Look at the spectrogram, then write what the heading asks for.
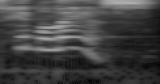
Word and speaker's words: Himalayas: it and been like, that's not the way you pronounce it, it's Himalayas.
